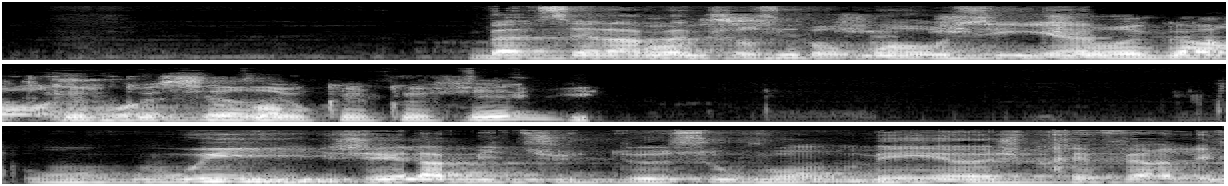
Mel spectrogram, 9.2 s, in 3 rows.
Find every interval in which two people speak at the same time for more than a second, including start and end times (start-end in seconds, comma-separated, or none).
1.6-4.5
